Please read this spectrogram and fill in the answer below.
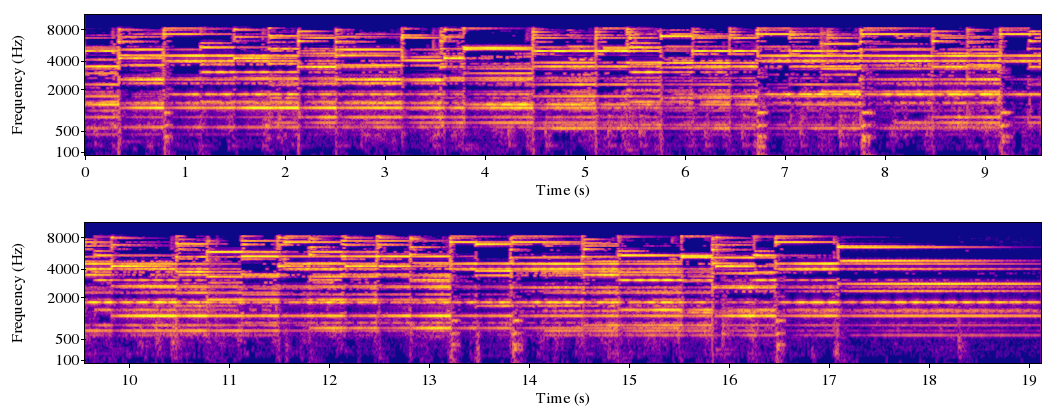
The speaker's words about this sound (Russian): Такие вещи называются карельонами. А я назвал по-своему. Это у меня колоколина российская, русская, вятская. Со своей колоколиной музыкант в инвалидной коляске гастролировал в областном центре. Играл прямо на улицах Кирова.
